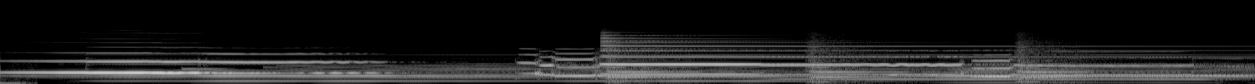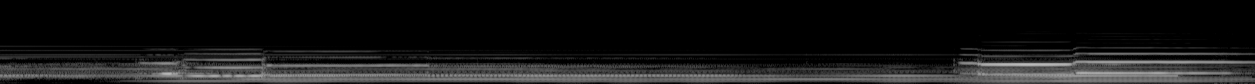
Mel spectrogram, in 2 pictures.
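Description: A sustained bassoon-like reed line with rich harmonics moves between held pitches over layered electronic drones and tones, with a few sharp accented attacks. No voices, just the instrument and electronics throughout.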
